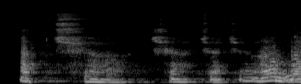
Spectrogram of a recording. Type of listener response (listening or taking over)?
taking over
